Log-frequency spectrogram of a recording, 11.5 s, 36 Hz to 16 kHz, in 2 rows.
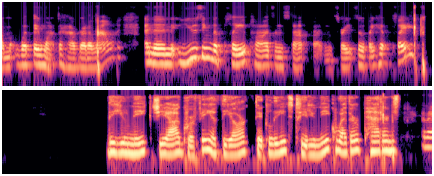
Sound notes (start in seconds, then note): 7.2 automated Voice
